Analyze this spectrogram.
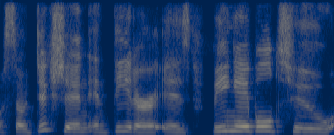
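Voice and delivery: ordinary delivery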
